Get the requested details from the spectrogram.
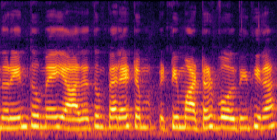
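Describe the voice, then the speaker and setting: A woman talks in a flat monotone at a fairly high pitch. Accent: Punjabi. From Pakistan, Punjabi. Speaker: cooking and lifestyle vlogger. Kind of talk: casual vlog narration while cooking. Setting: home kitchen.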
